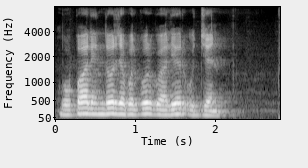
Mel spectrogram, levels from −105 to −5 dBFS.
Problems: none marked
